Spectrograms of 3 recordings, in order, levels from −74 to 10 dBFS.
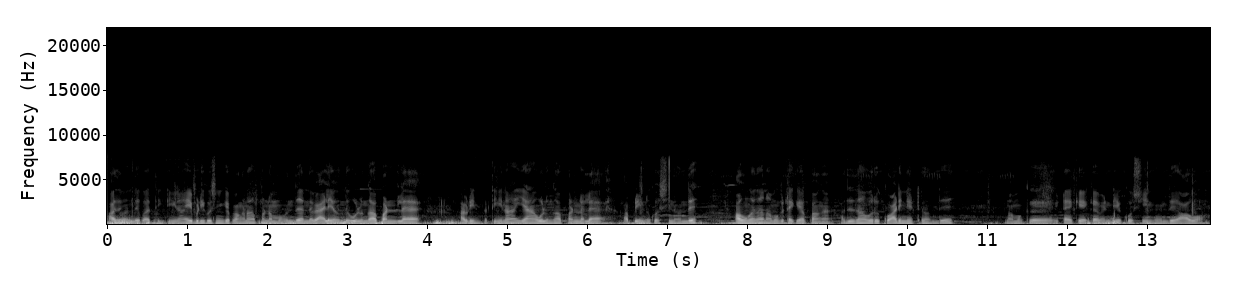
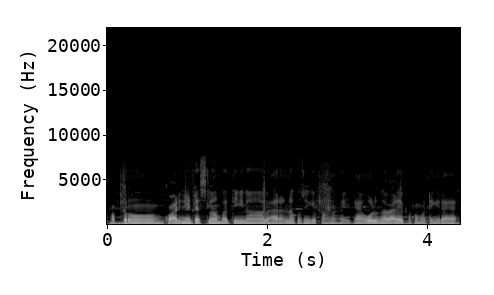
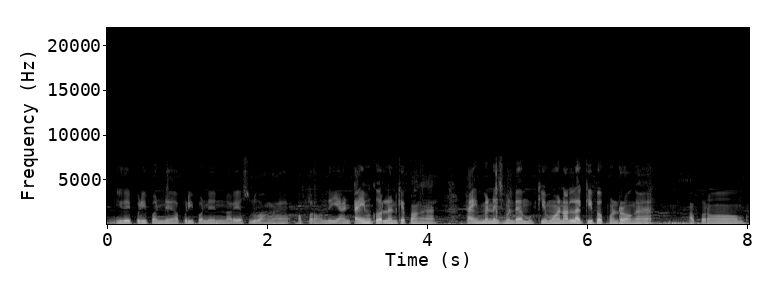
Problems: constant background noise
